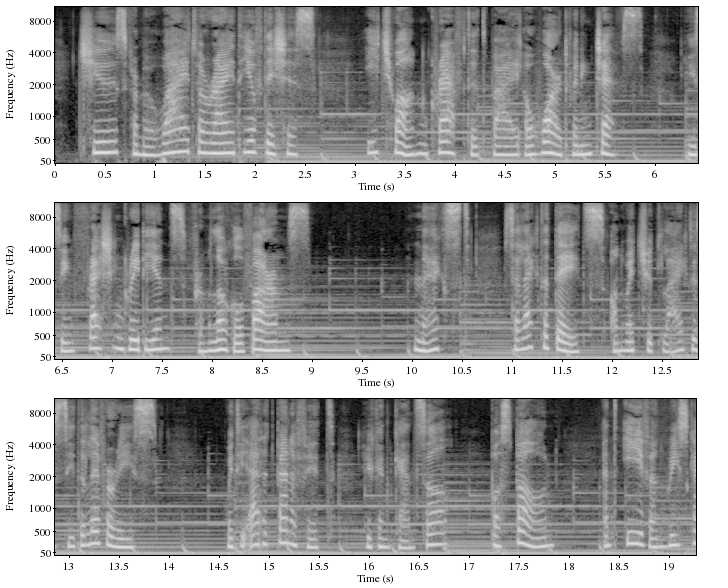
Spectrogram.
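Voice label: Accented English, General; GoLocalise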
